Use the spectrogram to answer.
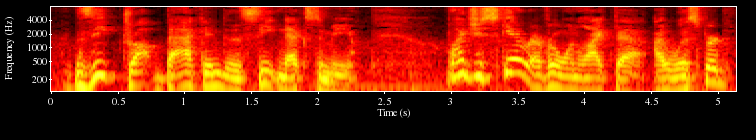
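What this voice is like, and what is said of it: Deep voice, slight surfer accent. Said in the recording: “I just threw out my voice in the first 20 goddamn minutes ... So it's deep, it has kind of a Southern California accent, a little surfery”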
